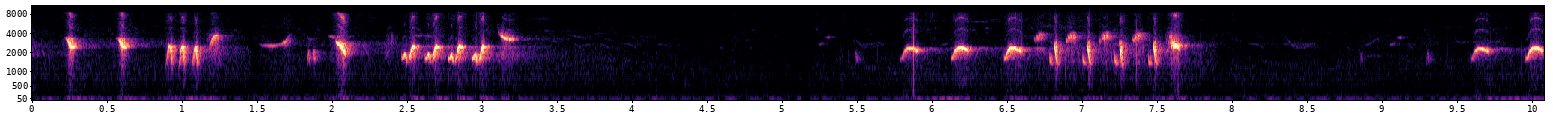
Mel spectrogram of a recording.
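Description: A songbird singing phrases of quick, high chirping notes: one phrase of about three seconds, a pause, a second phrase of about two seconds, and a third beginning near the end.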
